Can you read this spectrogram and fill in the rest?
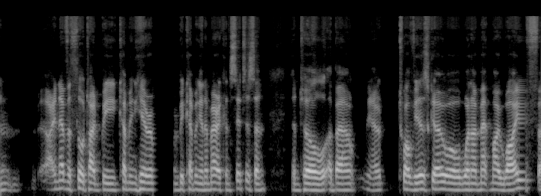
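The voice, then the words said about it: British accent. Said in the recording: “I love your accent. So obviously you're not from New Jersey. ... I'm originally from the UK.”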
